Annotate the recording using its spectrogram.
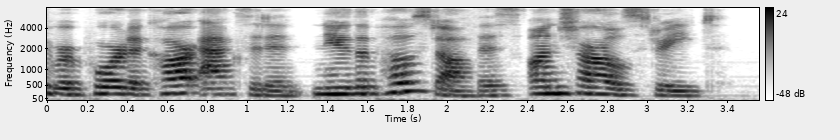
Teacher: notice how the keywords car accident post office in Charles Street are stressed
